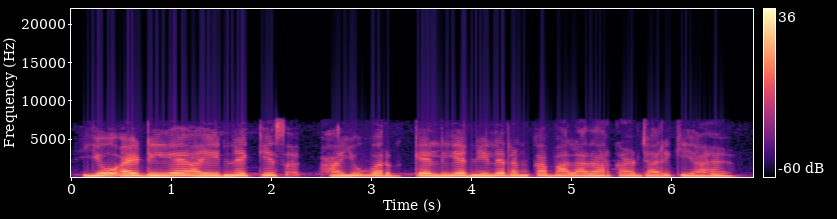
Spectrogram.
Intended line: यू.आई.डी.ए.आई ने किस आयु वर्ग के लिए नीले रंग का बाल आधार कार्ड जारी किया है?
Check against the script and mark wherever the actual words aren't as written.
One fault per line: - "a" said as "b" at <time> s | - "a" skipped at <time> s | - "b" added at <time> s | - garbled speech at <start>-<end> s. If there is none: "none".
none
